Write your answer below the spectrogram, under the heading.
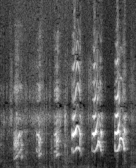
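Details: A frustrated three-week-old Golden Retriever puppy fusses with a run of short, high, whiny yips after its whelping-bed rail was removed to stop it climbing out again.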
